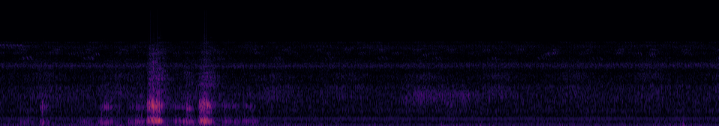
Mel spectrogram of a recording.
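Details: At Kwa Maritane in Pilanesberg National Park, a large male leopard gives a sawing call of deep, rasping grunts, like a saw through wood.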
